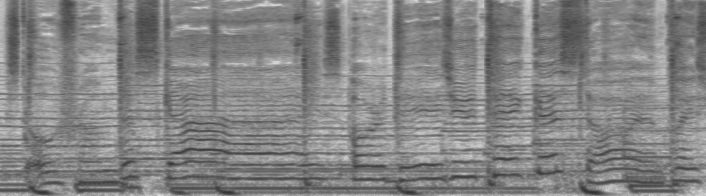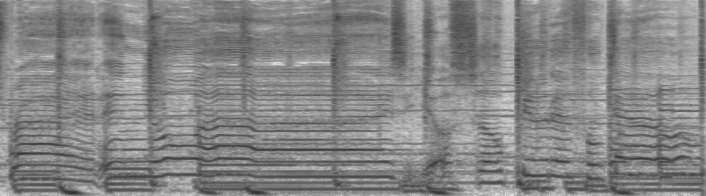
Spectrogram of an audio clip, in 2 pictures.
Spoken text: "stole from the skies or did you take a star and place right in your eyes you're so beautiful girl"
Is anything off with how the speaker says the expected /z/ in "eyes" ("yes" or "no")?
no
